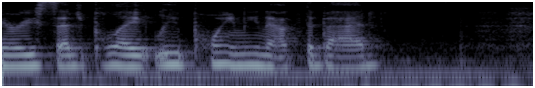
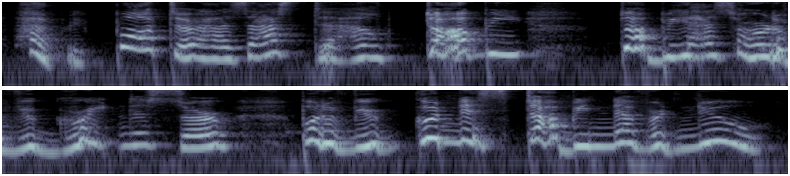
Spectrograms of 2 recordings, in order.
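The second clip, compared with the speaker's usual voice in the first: eager house elf; 8 semitones higher, 9 dB louder than usual. A narrator's reading. House elf meeting Harry, high and eager. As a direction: gush like an awed little elf.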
